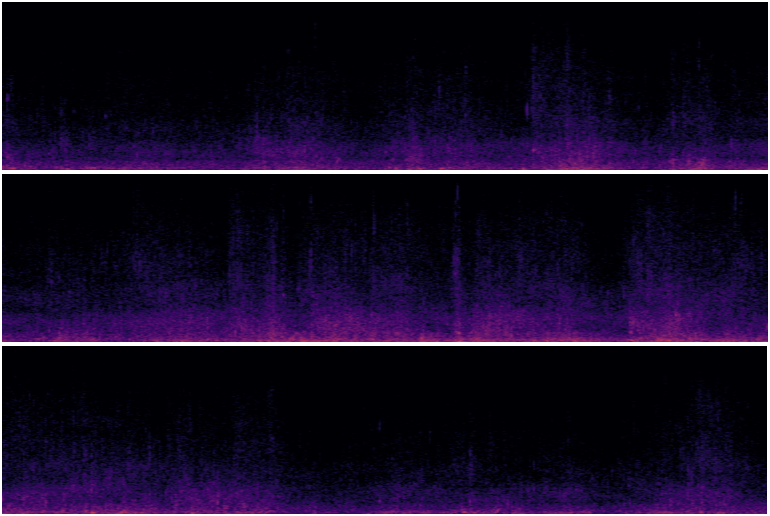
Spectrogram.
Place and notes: lake Kertuoja, Lithuania, wind
the lake itself just before the storm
